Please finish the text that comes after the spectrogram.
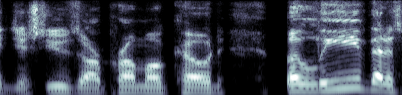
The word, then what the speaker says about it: BLEAV: Just use our promo code BELIEVE. That is spelled BLEAV.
